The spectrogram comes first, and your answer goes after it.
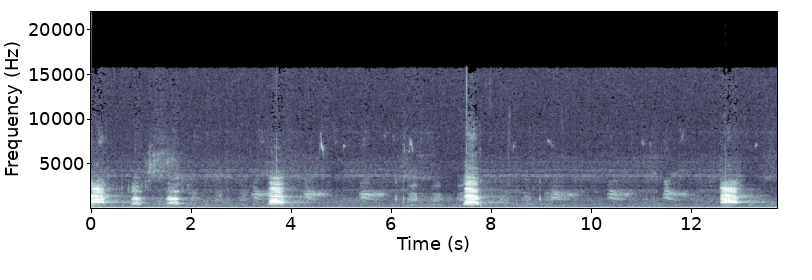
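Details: Roe deer barking in alarm ("Schrecken"): loud, gruff, rasping barks roughly every four seconds, with quieter barks in between, over a continuous low hiss.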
